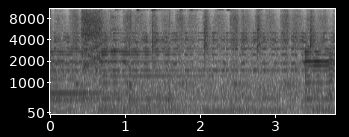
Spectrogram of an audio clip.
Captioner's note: hydraulic whirs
